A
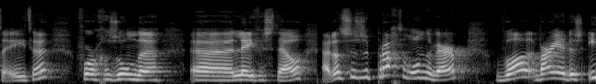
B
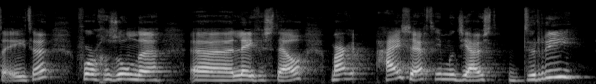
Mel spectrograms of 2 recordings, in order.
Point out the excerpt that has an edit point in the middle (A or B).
A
